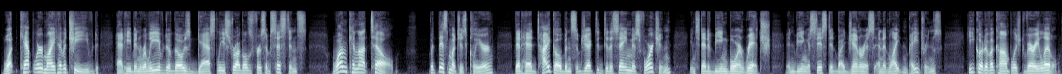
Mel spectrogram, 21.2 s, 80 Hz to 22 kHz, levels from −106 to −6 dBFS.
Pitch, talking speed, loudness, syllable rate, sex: 135 Hz, 145 wpm, -21 LUFS, 4.6 syllables/s, male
